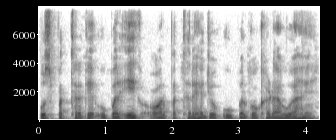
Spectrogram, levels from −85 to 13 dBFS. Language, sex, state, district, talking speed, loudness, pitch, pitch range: Hindi, male, Uttar Pradesh, Lalitpur, 200 wpm, -20 LUFS, 120 Hz, 115-125 Hz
